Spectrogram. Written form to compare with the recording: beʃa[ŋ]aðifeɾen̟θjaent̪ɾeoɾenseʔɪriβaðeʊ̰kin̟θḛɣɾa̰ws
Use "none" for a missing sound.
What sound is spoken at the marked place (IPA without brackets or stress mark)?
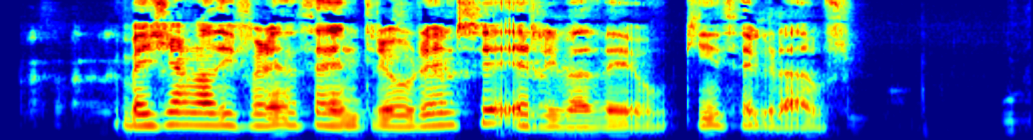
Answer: ŋ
